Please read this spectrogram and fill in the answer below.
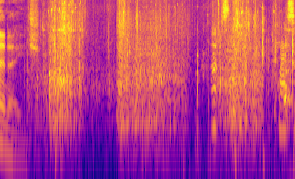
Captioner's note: pottery clanking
